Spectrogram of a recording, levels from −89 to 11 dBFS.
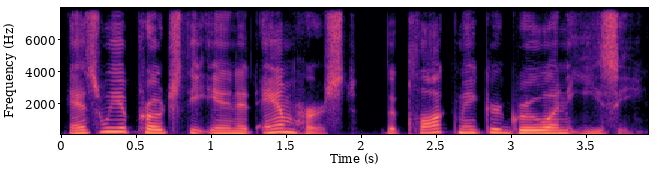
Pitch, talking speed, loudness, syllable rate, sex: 165 Hz, 170 wpm, -18 LUFS, 5.0 syllables/s, male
